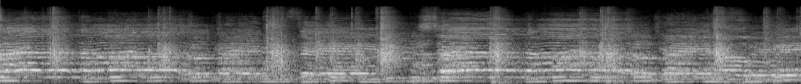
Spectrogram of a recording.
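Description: Small gospel vocal group of men and women singing in harmony, with hand claps on the beat about once a second.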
